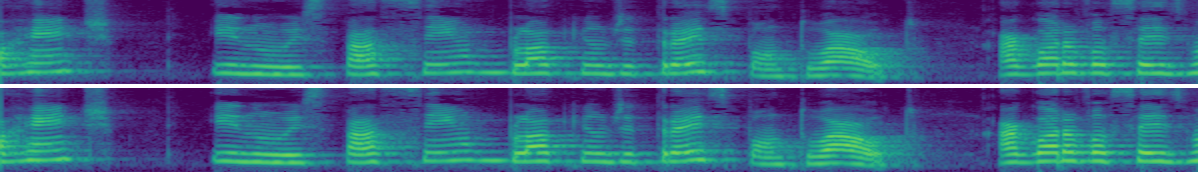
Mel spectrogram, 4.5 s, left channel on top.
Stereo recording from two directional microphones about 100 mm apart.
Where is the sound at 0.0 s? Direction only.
35° right (ahead or behind).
